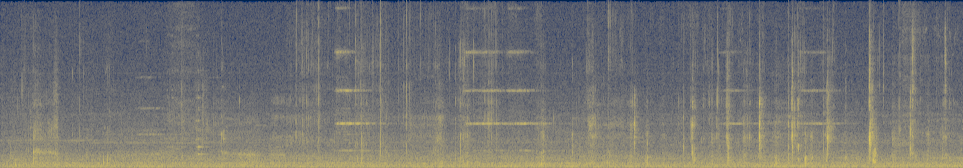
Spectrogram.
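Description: Crunchy coating of fried chicken being bitten into and chewed, with many small crisp cracks and crackles.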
